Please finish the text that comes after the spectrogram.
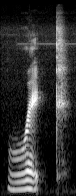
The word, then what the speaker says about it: rake: R-A-K, rake. Please fill in the missing letters. R-A-K. Silent E that makes that long vowel A.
